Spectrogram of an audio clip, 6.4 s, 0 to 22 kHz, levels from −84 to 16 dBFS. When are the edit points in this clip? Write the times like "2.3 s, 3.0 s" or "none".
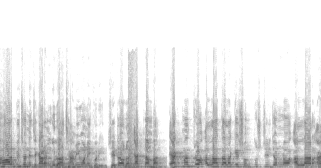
2.1 s, 3.3 s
